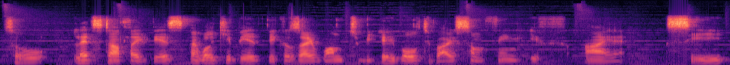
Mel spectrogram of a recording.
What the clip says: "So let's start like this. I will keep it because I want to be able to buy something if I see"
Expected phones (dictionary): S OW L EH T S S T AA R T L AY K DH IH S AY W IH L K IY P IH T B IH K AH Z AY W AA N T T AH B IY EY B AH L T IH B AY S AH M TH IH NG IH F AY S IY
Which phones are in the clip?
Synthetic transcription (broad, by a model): S OW L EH T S S T AA R T L AY K DH IH S AY W IH L K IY P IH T B IH K AH Z AY W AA N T T AH B IY EY B AH L T IH B AY S AH M TH IH NG IH F AY S IY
